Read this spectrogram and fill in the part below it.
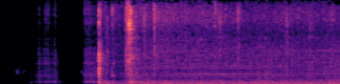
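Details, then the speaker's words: Propane dryer being set up off-grid, first test run after leak-checking the gas connection (no bubbles): a click, then steady low motor hum and drum rumble; the dryer starts and runs normally, not yet blowing warm air. "well it turned on the question is it's blowing out warm air not yet"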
